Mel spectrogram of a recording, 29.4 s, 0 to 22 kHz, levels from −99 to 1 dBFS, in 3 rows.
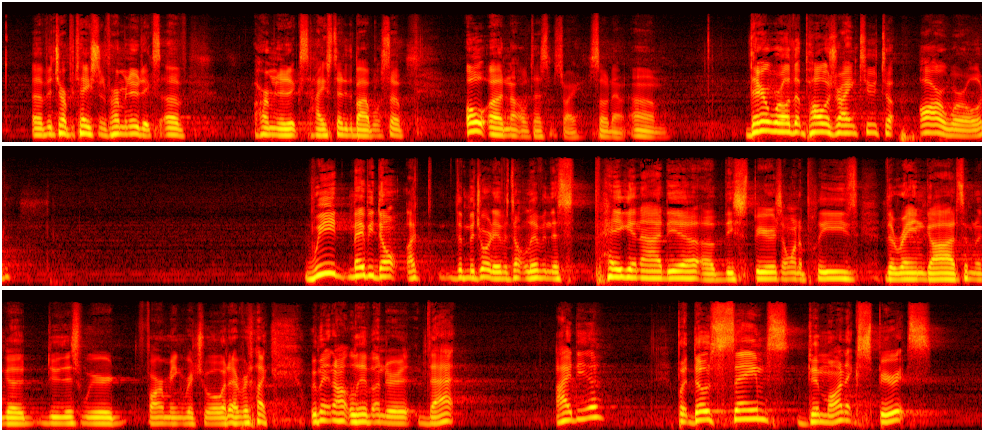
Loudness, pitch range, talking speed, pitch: -31 LUFS, 130-180 Hz, 160 wpm, 150 Hz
